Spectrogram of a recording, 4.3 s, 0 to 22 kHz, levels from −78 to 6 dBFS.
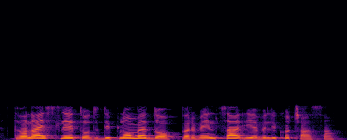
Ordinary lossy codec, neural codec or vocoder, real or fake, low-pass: none; none; real; 5.4 kHz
